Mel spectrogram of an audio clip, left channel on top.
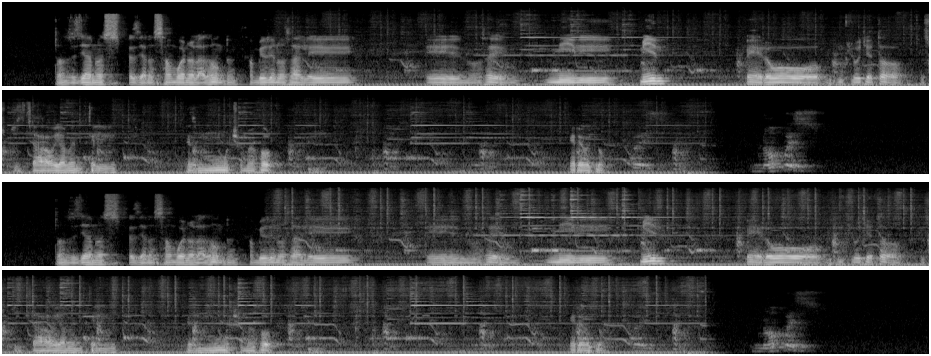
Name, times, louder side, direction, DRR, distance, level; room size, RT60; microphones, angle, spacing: voice 1, 0.5-3.5 4.2-6.7 7.4-10.4 11.1-12.0 14.9-15.3, left 2 dB, 35° left, 0.6 m, -21 dB
sound 1, 2.6-16.3, right 4 dB, 60° right, 2.8 m, -31 dB
voice 2, 15.6-15.9 16.8-17.4, left 2 dB, 85° left, 3.6 m, -34 dB
17.0 x 12.5 x 2.5 m
head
